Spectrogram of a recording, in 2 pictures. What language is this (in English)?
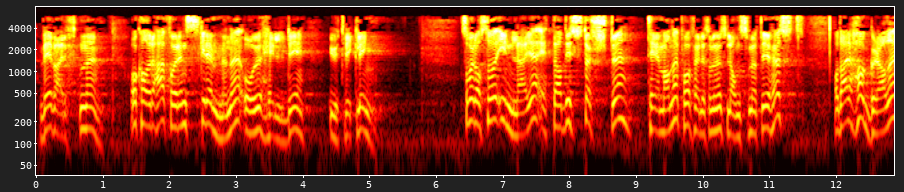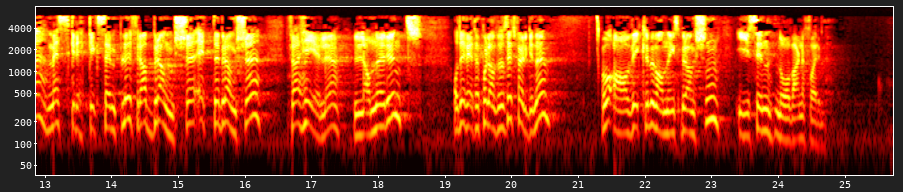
Norwegian Bokmål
